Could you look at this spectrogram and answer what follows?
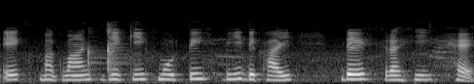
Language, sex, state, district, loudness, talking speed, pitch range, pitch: Hindi, female, Madhya Pradesh, Dhar, -19 LUFS, 125 wpm, 215-235 Hz, 230 Hz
